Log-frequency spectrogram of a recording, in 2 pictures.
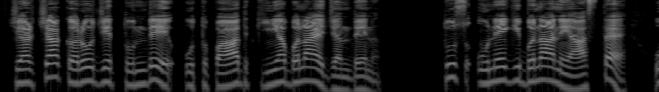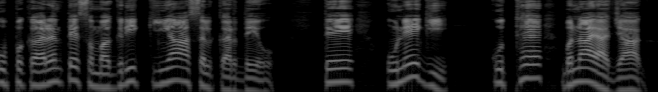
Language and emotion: Dogri, neutral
